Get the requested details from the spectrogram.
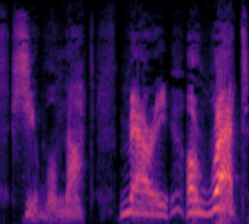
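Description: A man in a put-on character voice, shouting at a very slow pace.

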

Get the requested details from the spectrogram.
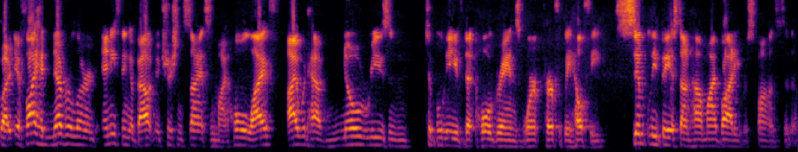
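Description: A normal speaking voice from a man, fairly high in pitch, at a fairly quick pace with fairly even intonation. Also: hardly any pauses. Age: 40s. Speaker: endurance athlete and sports nutrition writer. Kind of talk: interview.

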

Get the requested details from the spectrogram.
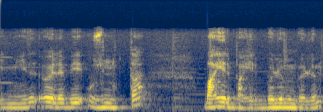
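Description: Fairly even in intonation, a man's medium-pitched voice moves at a moderate pace. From Kahramanmaraş, Turkey. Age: 20s. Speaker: music conservatory researcher. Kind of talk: interview. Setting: studio. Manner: hesitant with frequent fillers.

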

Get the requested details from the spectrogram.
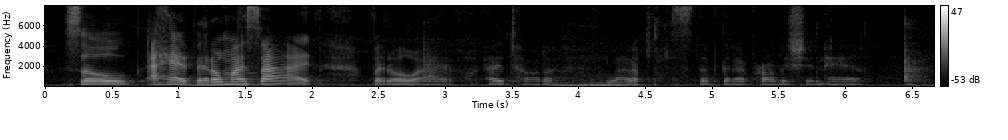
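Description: Her pitch fairly low and marked by vocal fry, a woman speaks at a moderate pace with fairly even intonation. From US South, Montgomery, Alabama. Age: 40s. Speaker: teacher and gym member. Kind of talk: casual discussion.

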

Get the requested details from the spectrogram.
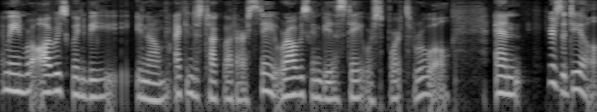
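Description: Speaking very fast with an Upper Midwest accent, a woman uses a fairly low voice with ordinary pitch variation, the sound dry and close with no echo on a very clean recording with a silent background. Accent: Upper Midwest American. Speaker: storytelling event organizer and teacher. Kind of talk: casual interview.

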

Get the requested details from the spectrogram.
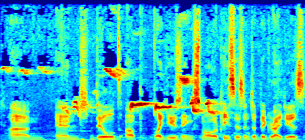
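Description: Music plays in the background while a man talks in a fairly low pitch. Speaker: podcast host. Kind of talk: casual chat. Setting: outdoors.

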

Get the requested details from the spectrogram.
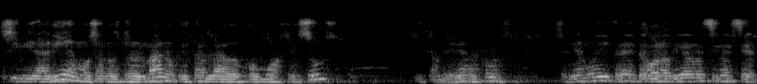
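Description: A man speaks fairly quickly amid noticeable background noise, with audible room echo. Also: medium pitch for a man, ordinary pitch variation. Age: 30s. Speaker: visiting preacher. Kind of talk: sermon.

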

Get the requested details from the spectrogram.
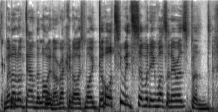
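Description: Lively intonation in a British accent, a fairly quick pace, and music in the background. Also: man. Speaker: livestream host. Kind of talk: casual banter on a livestream, with reading aloud of articles. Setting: live stream with chat. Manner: profane, joking.

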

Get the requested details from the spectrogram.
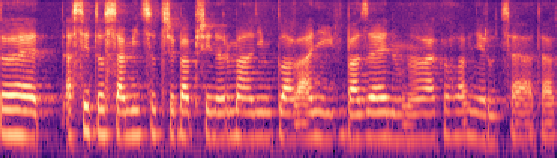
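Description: A woman talks at medium pitch and a moderate pace. Her intonation is monotone and flat, with audible room echo. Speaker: winter swimmer. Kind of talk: interview. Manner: casual, filler-heavy speech.

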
